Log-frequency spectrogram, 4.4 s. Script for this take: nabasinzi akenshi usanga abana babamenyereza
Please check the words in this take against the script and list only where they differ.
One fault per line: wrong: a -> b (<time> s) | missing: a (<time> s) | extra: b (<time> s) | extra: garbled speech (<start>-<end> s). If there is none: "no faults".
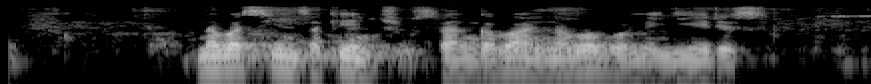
no faults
